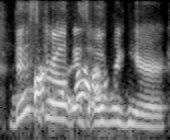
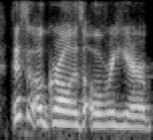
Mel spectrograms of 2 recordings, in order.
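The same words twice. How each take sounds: First: High, loud, laughing start; laughing exclamation. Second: Said in the usual way. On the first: Real, not acted. Co-host mocking the bride in wedding dresses, laughing loudly. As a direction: burst out amused, raised voice.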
